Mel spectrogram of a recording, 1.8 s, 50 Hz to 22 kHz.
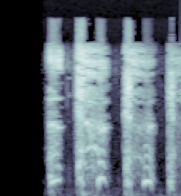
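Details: Four short, sharp adult coughs in quick succession, some with a slight throaty double pulse, recorded on a Google Pixel 4a phone; cough.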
